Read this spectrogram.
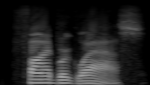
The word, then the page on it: Fiberglass: American English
